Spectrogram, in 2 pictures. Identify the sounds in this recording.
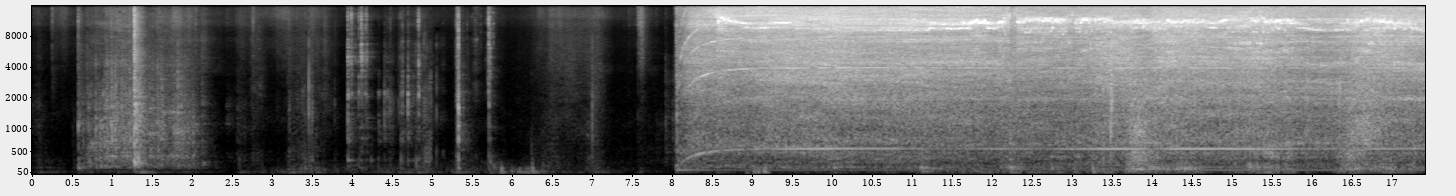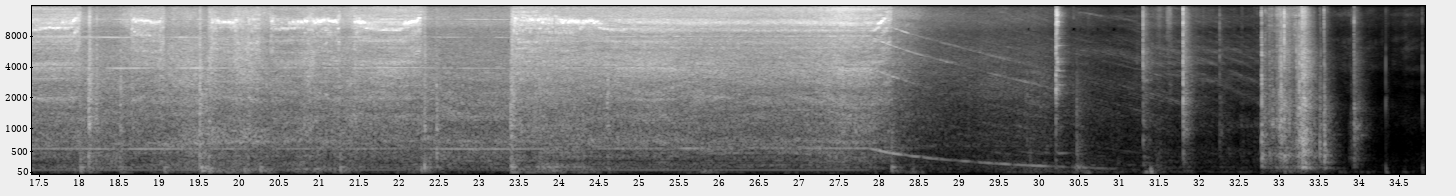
footsteps, vacuum cleaner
